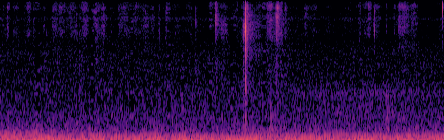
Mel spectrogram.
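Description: Pencil writing on a paper workbook page: faint scratching strokes with a small tick a little past halfway through.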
